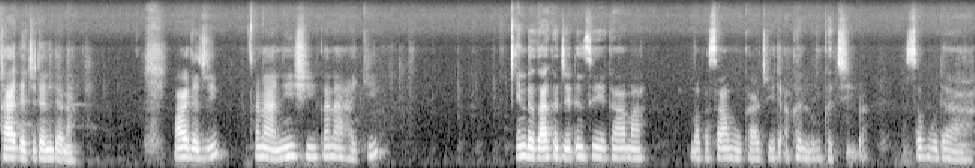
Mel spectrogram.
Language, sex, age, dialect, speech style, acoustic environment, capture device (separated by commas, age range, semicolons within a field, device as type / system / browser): Hausa, female, 35-44, Nigeria - Kano, happy, people talking, mobile / Linux / Chrome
